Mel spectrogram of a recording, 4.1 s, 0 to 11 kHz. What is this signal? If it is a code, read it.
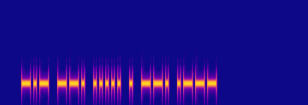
Morse code, heard as a keyed tone, about 31 wpm, 700 Hz. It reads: KG5EGJ
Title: USA Call Signs - 4x Character Spacing - 30wpm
